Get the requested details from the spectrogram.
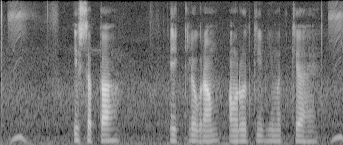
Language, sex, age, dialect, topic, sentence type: Hindi, male, 46-50, Awadhi Bundeli, agriculture, question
